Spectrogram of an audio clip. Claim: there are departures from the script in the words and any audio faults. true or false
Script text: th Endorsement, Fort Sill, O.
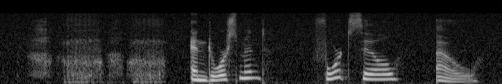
true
